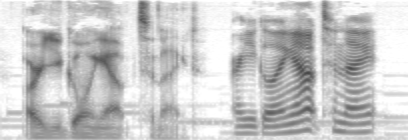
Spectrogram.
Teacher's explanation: The T in out is often silent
